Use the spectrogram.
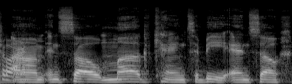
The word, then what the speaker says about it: Muggd: Um, and so mug came to be. And so the spelling is m u g d. The d is silent, but it's about your mug, right?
